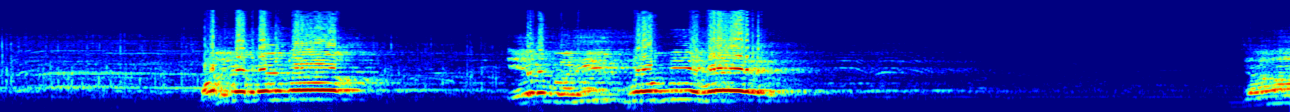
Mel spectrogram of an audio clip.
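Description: A man speaks forcefully into a microphone over a loudspeaker.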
